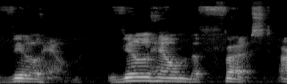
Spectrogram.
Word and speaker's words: Wilhelm: it in english it's william but if you're saying it in german it's wilhelm wilhelm the first all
